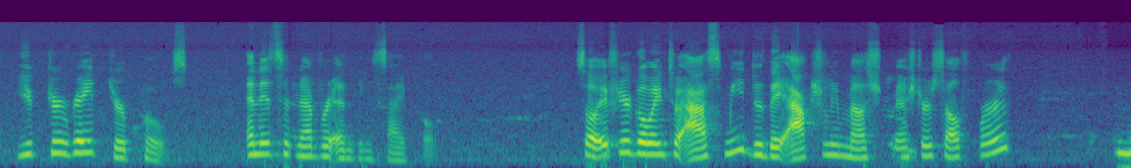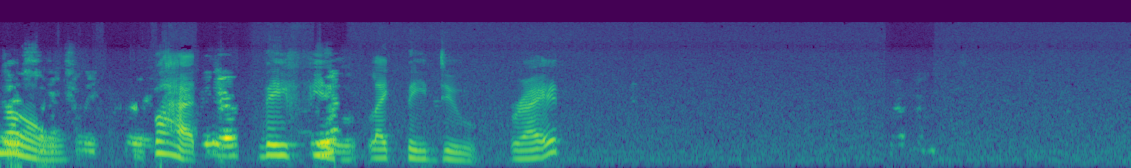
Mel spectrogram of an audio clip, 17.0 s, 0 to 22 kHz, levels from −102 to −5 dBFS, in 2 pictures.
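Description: A speech recording in which the echo canceller on the talker's end likely failed to fully remove the far end's loudspeaker sound from the microphone, so the other side's voice leaks through. Faint scraps, far below the talker's level, appear at 1.01 s and 3.87 s. Louder fragments, still well under the talker, occur at 6.65–6.9 s and 15.18–15.53 s. The longest leak, from 8.52 to 11.05 s, sits at roughly the same loudness as the talker. Where both sides talk at once, the canceller likely could not tell the talker from the echo and turned both down, giving speech suppressed in double talk. At 6.6–6.76 s the voice dips by about 10 dB for around a tenth of a second, and at 8.34–8.54 s it drops by about 15 dB for around a fifth of a second, just as the long leak begins.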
